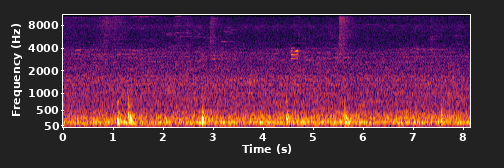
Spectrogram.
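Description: Aerial fireworks shells bursting at a distance: five or six dull booms at irregular spacing, the loudest a little past halfway, over a steady low rumble.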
